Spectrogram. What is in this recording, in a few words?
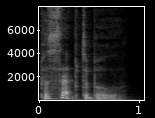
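"perceptible", British English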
